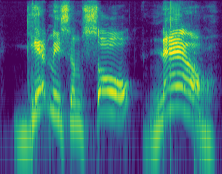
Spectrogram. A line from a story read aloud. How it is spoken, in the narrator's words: So I yelled again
